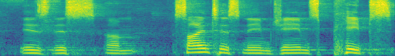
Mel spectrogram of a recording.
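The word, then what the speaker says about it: Papez: research on emotion is this scientist named James peeps it's pronounced Papes and he was the first to actually describe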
